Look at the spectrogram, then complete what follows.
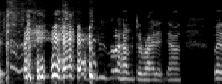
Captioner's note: laughing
